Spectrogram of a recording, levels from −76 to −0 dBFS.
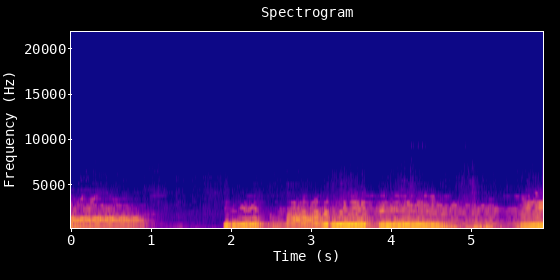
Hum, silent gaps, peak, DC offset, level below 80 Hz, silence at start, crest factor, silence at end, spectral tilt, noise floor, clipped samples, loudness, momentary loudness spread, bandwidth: none; none; -4 dBFS; under 0.1%; under -90 dBFS; 0 s; 14 dB; 0 s; -6.5 dB/octave; -57 dBFS; under 0.1%; -18 LUFS; 15 LU; 4.6 kHz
